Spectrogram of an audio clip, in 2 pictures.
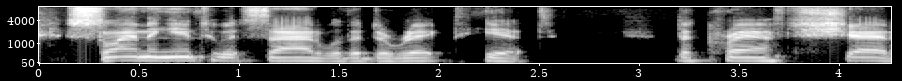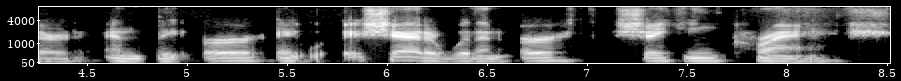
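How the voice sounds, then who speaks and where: In a Southern US accent, a man speaks at medium pitch and a fairly slow pace, with very even loudness and monotone, flat intonation. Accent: Southern drawl. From US South (Georgia). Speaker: author. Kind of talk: reading aloud; interview. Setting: radio show.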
